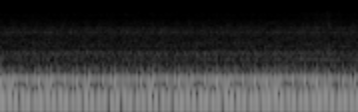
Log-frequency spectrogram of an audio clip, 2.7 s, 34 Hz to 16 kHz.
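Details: Mercedes C55 AMG V8 just started after sitting almost 4 weeks with a flat Odyssey battery that was recharged: steady, even low idle with a smooth regular pulse, no knocks or misses; healthy idle.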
